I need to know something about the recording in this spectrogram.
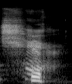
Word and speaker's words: chair: And chair. Chair. Okay, so Yes. when we are saying this pronunciation, when we're making the sounds for this pronunciation, it is really important to pull out your lips.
